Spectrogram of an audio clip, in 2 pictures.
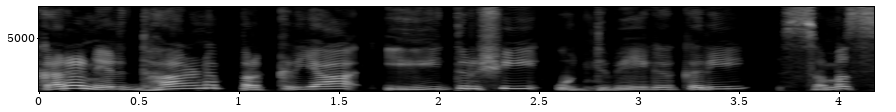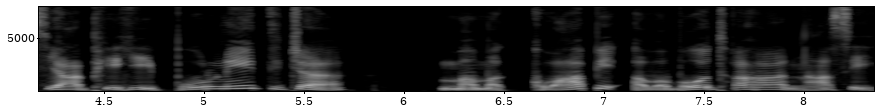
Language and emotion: Sanskrit, surprised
